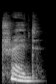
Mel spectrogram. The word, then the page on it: tread: British English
